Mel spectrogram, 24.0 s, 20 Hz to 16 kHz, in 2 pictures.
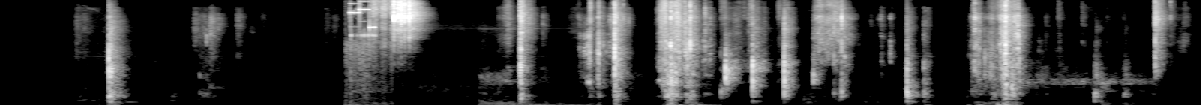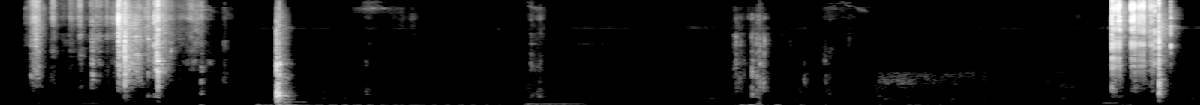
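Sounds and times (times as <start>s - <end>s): packaging clicking crinkling and tearing: 12.7s - 14.0s, 23.2s - 23.8s.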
